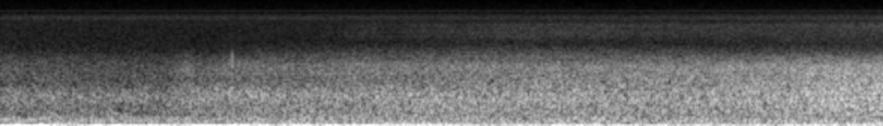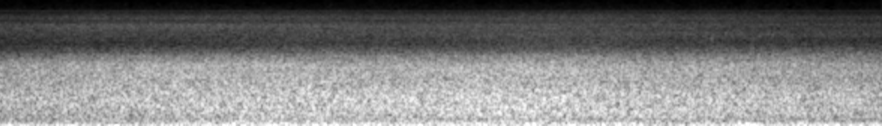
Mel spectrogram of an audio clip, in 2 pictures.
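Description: Wind buffeting the microphone with a low rumble, over a steady rushing noise. The rush swells about five seconds in and eases toward the end.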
